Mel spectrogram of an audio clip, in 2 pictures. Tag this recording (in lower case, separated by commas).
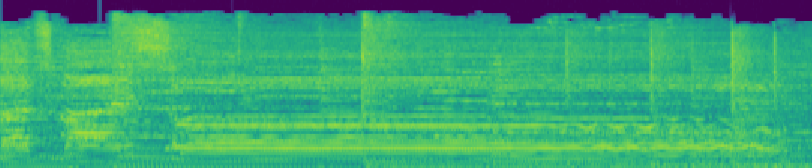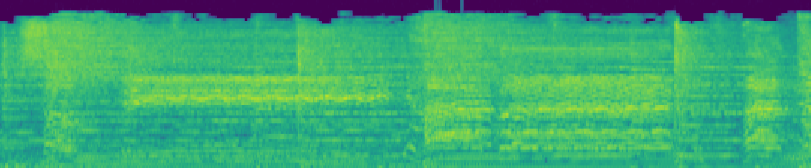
music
